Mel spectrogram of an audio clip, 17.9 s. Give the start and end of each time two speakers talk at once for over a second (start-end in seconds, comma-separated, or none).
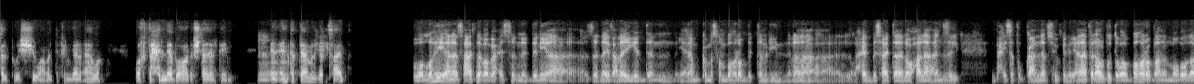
none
